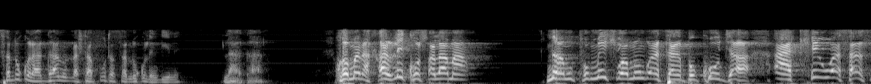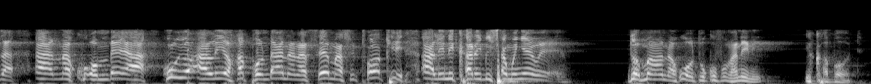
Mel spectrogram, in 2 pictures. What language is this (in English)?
Swahili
